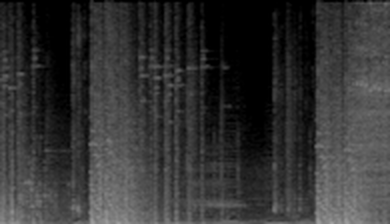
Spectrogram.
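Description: Rapid bursts of video game gunfire from Enter the Gungeon, dense crackling volleys in clusters separated by brief lulls, with quieter electronic game tones between the shooting.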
